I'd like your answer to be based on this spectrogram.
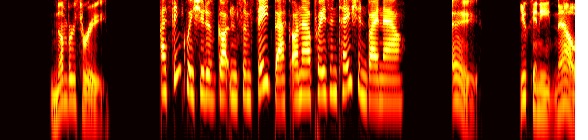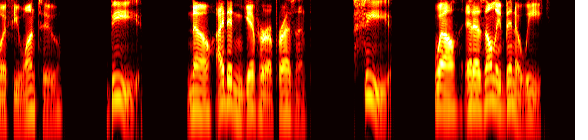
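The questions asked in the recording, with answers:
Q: I think we should have gotten some feedback on our presentation by now.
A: C: Well, it has only been a week.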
